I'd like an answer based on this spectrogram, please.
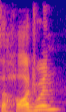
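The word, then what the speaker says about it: Sahuagin: I know that it's pronounced Sahagwin.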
